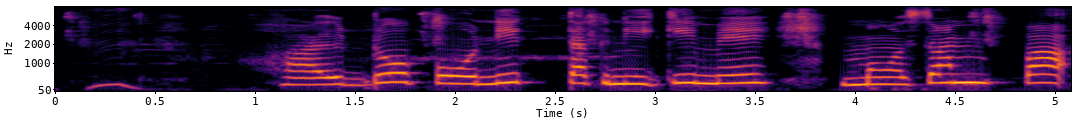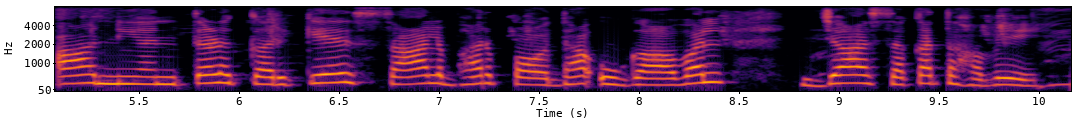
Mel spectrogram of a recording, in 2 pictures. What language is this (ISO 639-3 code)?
bho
